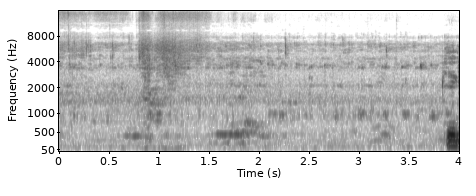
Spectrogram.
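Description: Newborn baby's faint sucking and wet mouth sounds, with a brief soft rustle about a second in.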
